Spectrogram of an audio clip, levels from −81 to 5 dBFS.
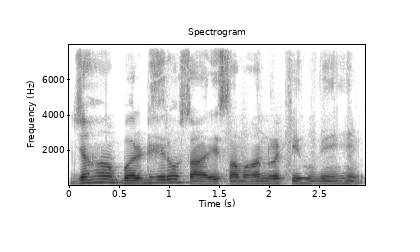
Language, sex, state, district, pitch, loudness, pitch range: Hindi, male, Jharkhand, Ranchi, 135 Hz, -18 LUFS, 125-160 Hz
